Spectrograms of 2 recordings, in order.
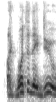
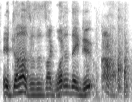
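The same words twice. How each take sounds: First: Said in the usual way. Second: Pained by a sudden back spasm; having a back spasm. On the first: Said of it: "sorry, folks". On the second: Real, not acted. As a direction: talk through a sharp back twinge. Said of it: "having a back spasm there".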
